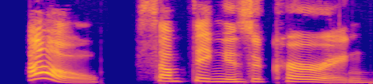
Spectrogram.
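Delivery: acted, completely deadpan, matter-of-fact understatement. Imitating how a calm witness reacted to a ghost: imitating a deadpan reaction. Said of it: "Just very, like, deadpan".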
